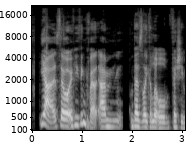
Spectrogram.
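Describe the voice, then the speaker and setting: This woman speaks with an English accent. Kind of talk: casual chat.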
